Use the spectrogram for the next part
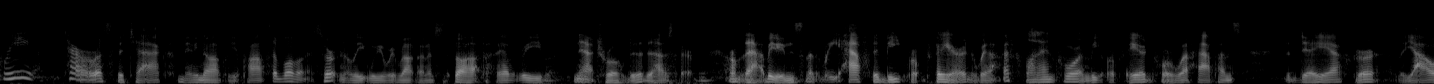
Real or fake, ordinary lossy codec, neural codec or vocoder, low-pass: fake; MP3, 48 kbps; codec, 16 kHz in and 24 kHz out, 0.4 kbps, LongCat-Audio-Codec, four codebook decoder; 7.2 kHz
